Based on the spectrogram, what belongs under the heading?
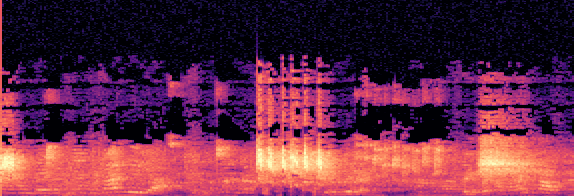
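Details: Greater green leafbird (cucak hijau) with kingfisher-call imitations in its repertoire, singing varied warbled phrases broken by two bursts of rapid, high, rattling chatter, with faint human voices in the background.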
